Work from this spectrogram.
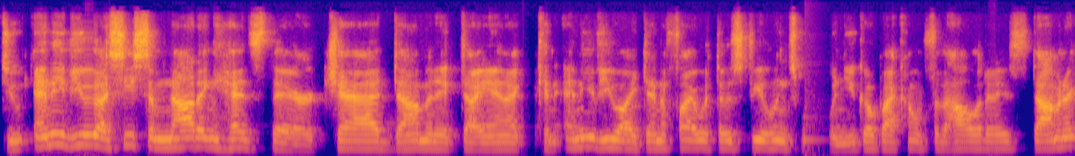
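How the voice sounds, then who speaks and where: Very fast and with hardly any pauses, a man talks in an American accent. His bright, sharp tone sits at a fairly high pitch with ordinary pitch variation. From US South, rural Virginia. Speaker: panel moderator. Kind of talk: panel discussion. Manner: animated.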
